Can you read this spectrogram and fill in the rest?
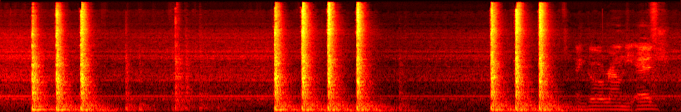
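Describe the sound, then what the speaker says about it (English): Rapid bursts of sharp metallic taps as a hammer drives a punch around the edge of a van's shower floor, in three clusters of three to four strikes, ending with a brief stretch of talk. "Take a hammer and a punch or a flathead screwdriver."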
